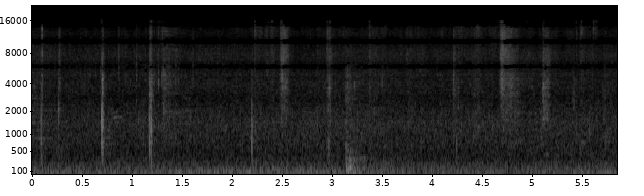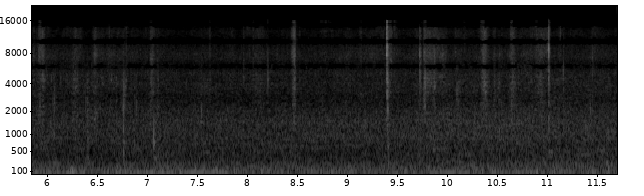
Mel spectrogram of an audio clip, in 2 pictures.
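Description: Shoes tap and scuff on stone pavement.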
